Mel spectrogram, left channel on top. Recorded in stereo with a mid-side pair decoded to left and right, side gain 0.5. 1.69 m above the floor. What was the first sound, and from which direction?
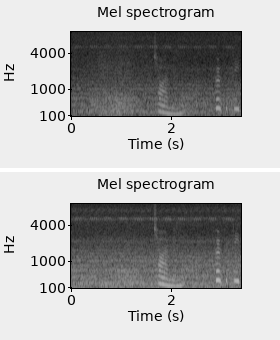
An insect, 55° right.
